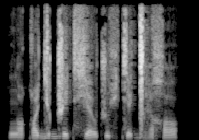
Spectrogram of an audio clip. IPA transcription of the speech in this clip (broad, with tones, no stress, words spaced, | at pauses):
ŋɔ˨qø˦ɟø˦ d͡ʒe˦cçɛ˨o̯ t͡ʃu˨çce˨ɡ͡ǀɛ˨˦χɔ˦˨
